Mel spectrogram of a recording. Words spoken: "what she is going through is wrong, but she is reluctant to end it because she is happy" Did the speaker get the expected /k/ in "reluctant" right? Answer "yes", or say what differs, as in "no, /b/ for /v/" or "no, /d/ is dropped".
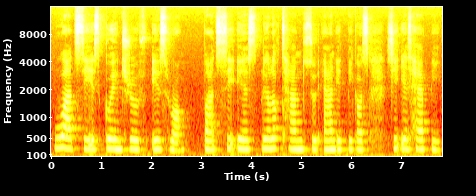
no, /k/ is dropped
